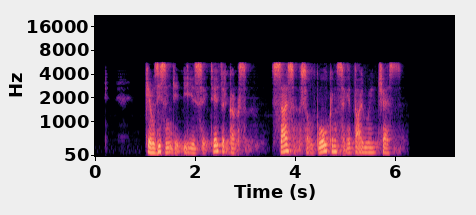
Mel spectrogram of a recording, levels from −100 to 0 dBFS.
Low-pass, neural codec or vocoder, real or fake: 5.4 kHz; codec, 16 kHz, 0.5 kbps, FunCodec, trained on LibriTTS, 25 frames a second; fake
